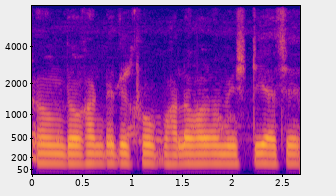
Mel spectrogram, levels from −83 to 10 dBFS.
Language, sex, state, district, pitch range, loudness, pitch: Bengali, male, West Bengal, Purulia, 125-130 Hz, -14 LUFS, 125 Hz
